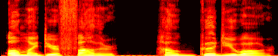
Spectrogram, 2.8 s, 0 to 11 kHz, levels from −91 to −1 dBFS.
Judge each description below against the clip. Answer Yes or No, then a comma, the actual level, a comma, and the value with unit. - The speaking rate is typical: Yes, average, 170 wpm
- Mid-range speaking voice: Yes, medium, 175 Hz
